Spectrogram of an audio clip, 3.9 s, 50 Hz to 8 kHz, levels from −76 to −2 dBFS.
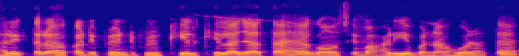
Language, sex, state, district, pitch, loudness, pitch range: Hindi, female, Bihar, Samastipur, 195 Hz, -17 LUFS, 190-210 Hz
